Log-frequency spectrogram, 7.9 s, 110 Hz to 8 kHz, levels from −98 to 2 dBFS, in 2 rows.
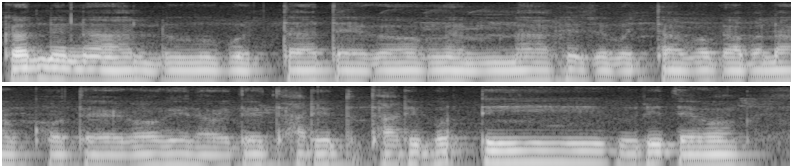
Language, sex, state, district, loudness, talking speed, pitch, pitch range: Chakma, male, Tripura, Dhalai, -19 LUFS, 135 wpm, 105 Hz, 105-110 Hz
